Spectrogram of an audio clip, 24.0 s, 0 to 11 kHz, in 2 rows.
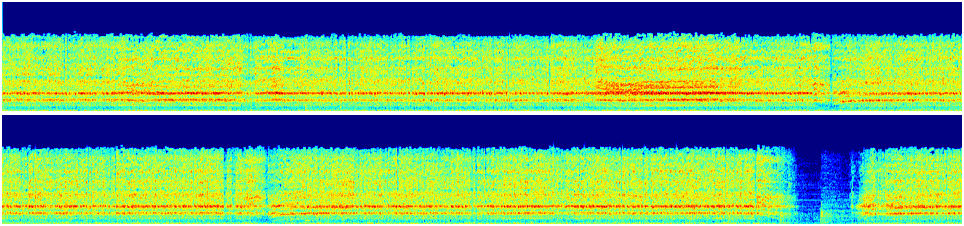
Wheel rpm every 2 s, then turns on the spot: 160, 160, 160, 160, 160, 140, 160, 140, 160, 160, 130, 80.
none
